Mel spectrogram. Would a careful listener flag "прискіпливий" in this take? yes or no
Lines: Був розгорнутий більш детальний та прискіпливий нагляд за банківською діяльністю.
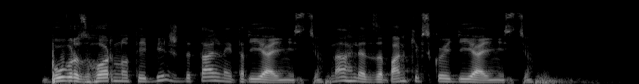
yes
